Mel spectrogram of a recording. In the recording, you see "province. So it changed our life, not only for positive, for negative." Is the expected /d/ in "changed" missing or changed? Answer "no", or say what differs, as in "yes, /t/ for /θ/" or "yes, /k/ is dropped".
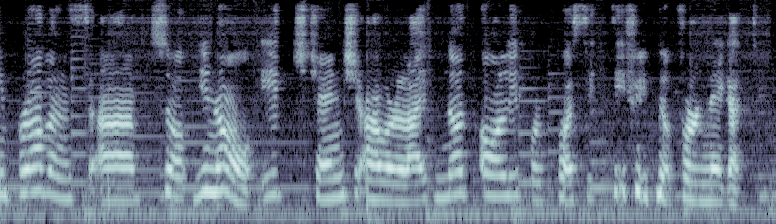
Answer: yes, /d/ is dropped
